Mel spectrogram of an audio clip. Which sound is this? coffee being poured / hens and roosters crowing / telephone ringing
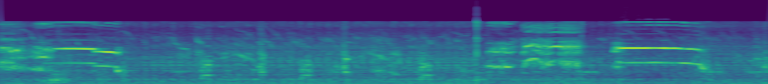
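hens and roosters crowing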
